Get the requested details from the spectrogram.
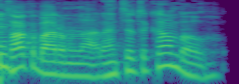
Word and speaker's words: Antetokounmpo: Akatumpo, what he say his name? – Antetokounmpo.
